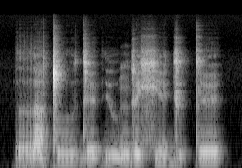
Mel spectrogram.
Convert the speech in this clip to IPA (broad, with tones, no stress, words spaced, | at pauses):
ra˥˩ǀuː˩dʏ˥ | ɾʲṵ˩˥ŋɡʏ˥xʲø˩ɡʲṵ˩ tø˧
